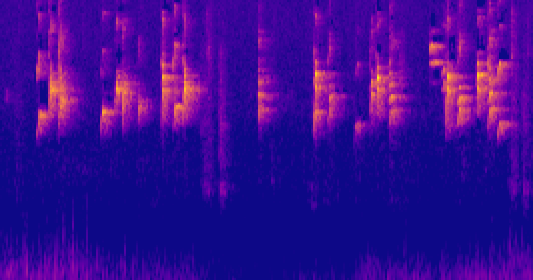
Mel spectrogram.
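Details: Begging calls of goldfinch chicks, played to excite males: high twittering clusters roughly every half second, a short pause midway, then denser, brighter chatter resumes.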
